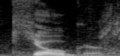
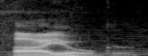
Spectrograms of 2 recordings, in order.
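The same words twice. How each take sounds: First: The name begins with a 'kyo' sound. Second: The name begins with a 'kai' sound. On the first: It follows the English spelling. "The way that this name should be pronounced in English, based on how it is spelled" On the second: It is the official pronunciation. "Officially Kyogre"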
